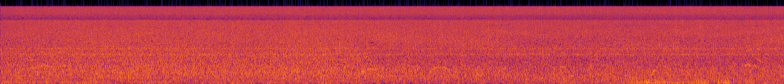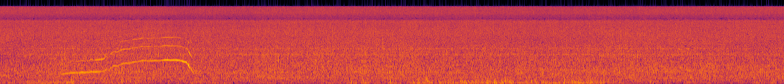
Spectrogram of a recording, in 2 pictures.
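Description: Steady rush of a waterfall cascading over rock. About two-thirds of the way through, a voice calls out once with a rising pitch.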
